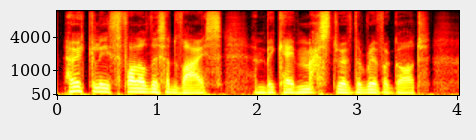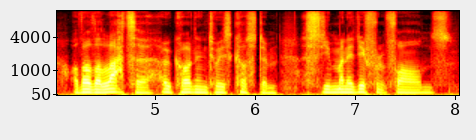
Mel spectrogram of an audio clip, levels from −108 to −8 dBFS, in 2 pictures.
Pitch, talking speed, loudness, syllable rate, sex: 115 Hz, 165 wpm, -19 LUFS, 6.3 syllables/s, male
